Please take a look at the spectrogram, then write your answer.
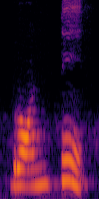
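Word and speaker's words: Brontë: Why this 2 dots are emphasizing on E, and that's why it pronounced as Bronte.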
